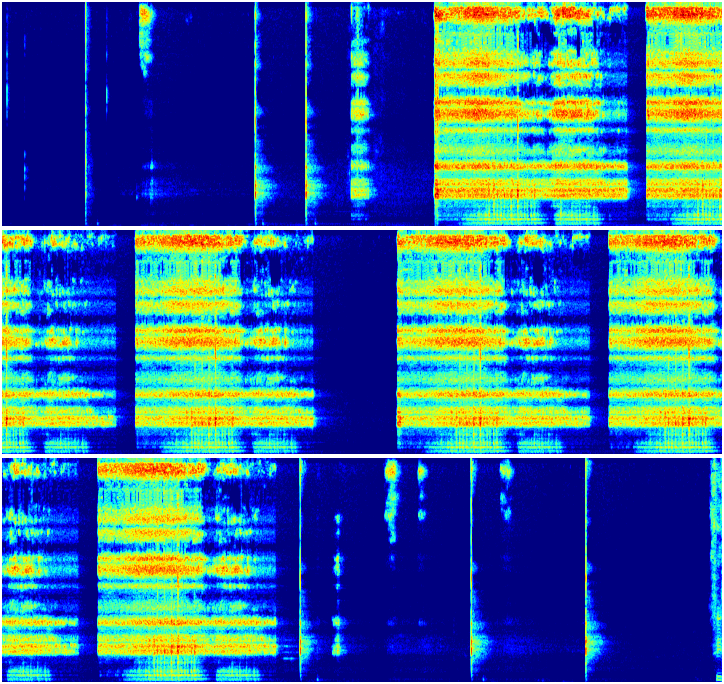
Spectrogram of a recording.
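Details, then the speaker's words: Pleural friction rub on inspiration, likened to two sheets shearing against each other, heard over the lower posterior chest with pleural effusion, played as a teaching example; pleural friction rub. "imagínense ustedes como si fueran dos hojas que se están cisallando, que en la inspiración se cisan. Está. Y eso, ese sonido se genera por la presencia de un poco de líquido dentro de las dos pleuras."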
